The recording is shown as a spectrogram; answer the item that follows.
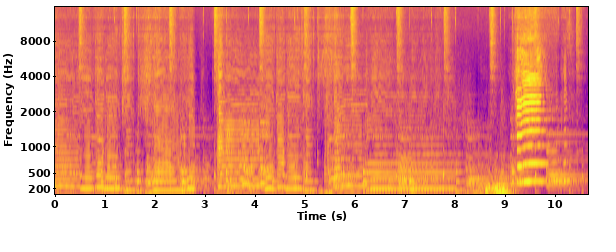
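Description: Jazz recording: saxophone and brass horns playing a slow melody in held, harmonised notes over a walking bass line, with a bright high horn note entering near the end.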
